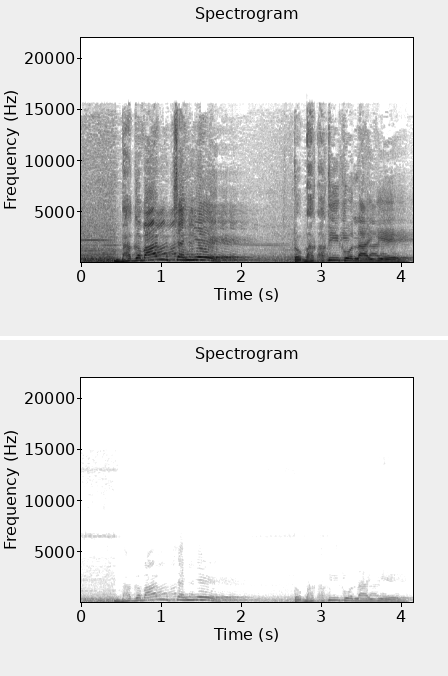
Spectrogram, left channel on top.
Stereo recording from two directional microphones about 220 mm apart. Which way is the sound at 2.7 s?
25° left (ahead or behind).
